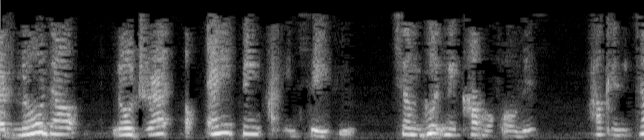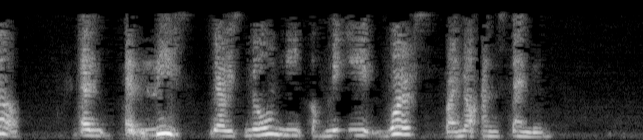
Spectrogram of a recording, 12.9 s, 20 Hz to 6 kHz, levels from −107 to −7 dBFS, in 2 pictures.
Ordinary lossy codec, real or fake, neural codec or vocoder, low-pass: MP3, 24 kbps; fake; codec, 32 kHz, 1.9 kbps, SNAC; 5.4 kHz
